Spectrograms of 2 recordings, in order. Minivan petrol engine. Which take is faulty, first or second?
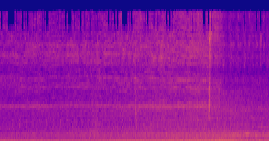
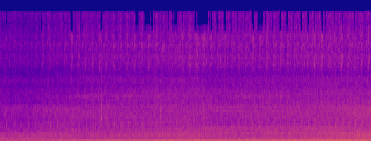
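first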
